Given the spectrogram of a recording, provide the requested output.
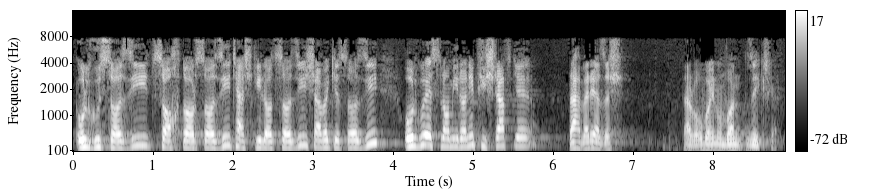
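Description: Man lecturer, high pitched, emphatic delivery, muffled lo-fi recording in a reverberant hall. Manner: emphatic, rising and dropping sharply. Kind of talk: religious-political lecture. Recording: dull sound in a long-reverb hall.

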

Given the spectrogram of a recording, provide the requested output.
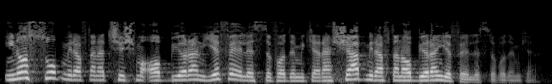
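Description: A man with a high-pitched voice lecturing on religion. He explains his points patiently and keeps turning to his audience with rhetorical questions. The recording sounds dull and lo-fi. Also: animated.

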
